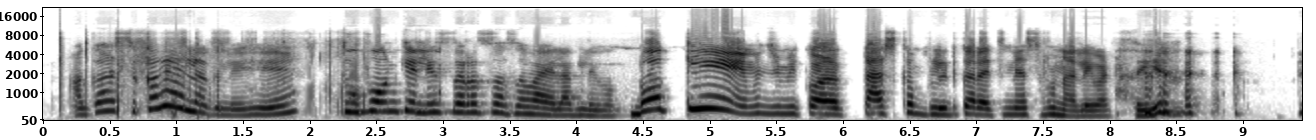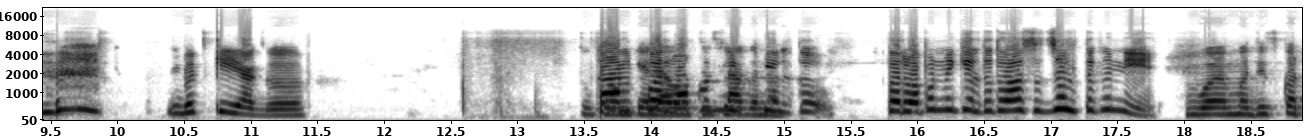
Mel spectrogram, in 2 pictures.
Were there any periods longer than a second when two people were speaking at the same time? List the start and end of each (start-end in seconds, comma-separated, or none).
13.6-14.9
